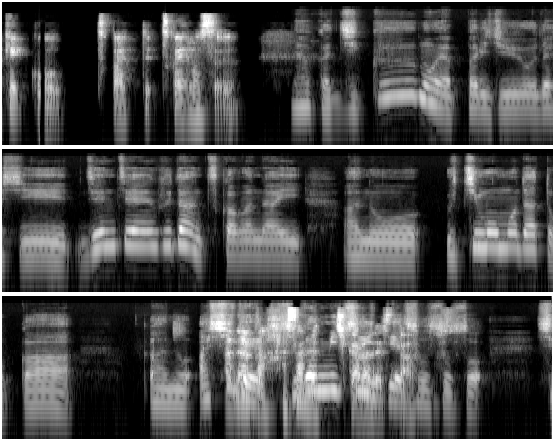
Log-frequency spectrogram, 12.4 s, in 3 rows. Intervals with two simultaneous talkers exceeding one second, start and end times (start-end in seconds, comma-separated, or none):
9.9-11.5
